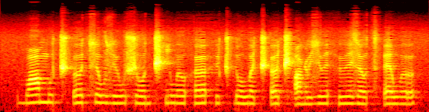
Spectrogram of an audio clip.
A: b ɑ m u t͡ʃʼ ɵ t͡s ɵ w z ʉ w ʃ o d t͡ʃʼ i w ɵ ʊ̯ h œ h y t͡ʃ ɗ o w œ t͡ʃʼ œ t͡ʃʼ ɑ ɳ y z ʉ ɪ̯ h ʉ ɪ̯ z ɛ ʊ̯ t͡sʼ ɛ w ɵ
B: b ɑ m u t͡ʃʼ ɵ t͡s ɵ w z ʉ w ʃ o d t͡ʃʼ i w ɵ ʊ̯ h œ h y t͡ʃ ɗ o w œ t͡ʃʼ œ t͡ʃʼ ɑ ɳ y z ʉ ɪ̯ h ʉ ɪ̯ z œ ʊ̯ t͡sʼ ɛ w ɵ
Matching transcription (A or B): B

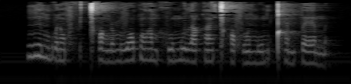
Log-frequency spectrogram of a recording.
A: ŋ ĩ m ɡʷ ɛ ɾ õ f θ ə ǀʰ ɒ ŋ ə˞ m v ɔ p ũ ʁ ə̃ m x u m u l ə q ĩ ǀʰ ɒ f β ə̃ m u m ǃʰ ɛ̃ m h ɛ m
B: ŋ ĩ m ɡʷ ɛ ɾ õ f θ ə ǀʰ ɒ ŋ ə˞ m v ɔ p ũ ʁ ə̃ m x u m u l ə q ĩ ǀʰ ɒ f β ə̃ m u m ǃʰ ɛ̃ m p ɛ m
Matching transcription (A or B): B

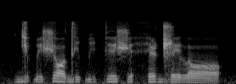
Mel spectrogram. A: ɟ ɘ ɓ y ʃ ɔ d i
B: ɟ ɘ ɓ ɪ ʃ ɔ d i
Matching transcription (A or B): B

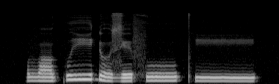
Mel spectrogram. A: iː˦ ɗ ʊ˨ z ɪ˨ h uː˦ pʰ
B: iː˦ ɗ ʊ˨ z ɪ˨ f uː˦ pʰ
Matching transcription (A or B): B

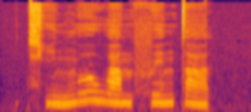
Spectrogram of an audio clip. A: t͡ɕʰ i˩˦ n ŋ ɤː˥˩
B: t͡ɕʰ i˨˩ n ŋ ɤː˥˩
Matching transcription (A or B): A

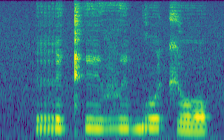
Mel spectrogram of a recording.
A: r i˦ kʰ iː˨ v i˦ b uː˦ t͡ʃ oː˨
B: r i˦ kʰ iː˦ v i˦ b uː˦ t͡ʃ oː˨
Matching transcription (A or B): B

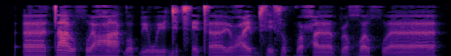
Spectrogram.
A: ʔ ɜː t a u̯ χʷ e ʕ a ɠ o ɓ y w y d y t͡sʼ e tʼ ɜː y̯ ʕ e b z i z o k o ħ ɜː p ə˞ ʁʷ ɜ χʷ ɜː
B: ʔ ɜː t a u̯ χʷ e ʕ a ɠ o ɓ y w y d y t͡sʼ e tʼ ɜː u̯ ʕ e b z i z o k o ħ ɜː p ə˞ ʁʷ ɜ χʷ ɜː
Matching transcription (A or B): A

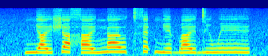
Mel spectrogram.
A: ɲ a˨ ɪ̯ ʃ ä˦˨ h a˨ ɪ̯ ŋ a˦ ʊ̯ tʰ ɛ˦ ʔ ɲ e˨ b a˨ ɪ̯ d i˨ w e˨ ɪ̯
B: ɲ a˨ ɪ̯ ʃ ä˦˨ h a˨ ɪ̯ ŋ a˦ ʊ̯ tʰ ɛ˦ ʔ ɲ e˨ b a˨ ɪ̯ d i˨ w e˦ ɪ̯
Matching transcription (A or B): B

